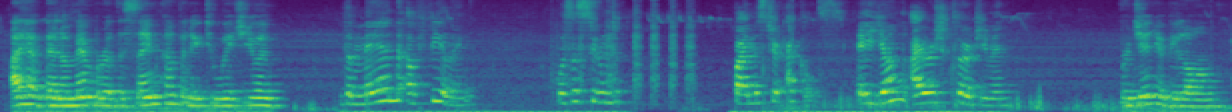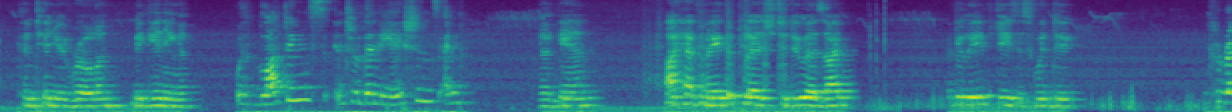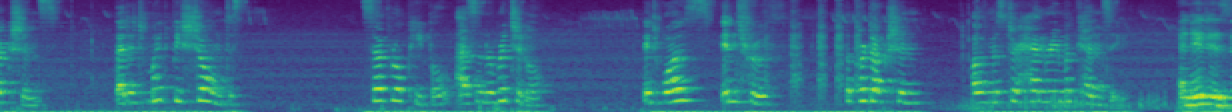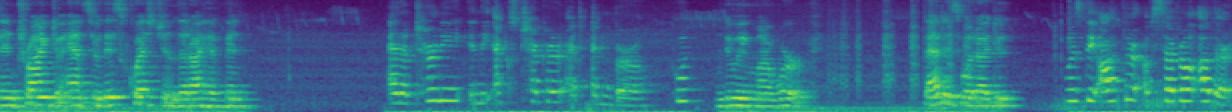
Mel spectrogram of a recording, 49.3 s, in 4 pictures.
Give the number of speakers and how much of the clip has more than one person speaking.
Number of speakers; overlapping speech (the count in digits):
2, no overlap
